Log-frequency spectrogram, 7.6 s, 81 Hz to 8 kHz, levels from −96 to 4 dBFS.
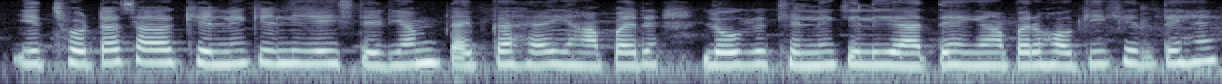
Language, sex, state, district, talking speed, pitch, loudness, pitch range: Hindi, male, Chhattisgarh, Bilaspur, 180 wpm, 240 Hz, -14 LUFS, 230-255 Hz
